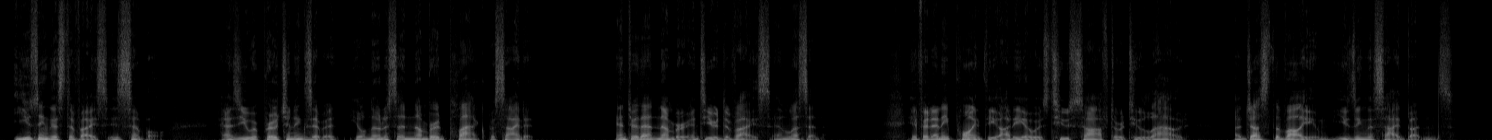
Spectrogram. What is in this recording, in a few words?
museum audio guide instructions; How To Use This Audio Guide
